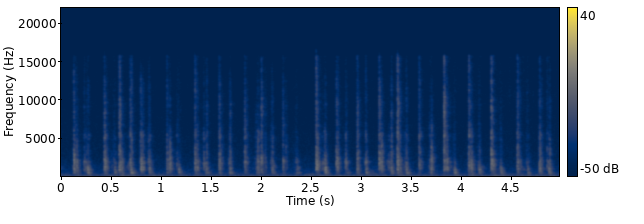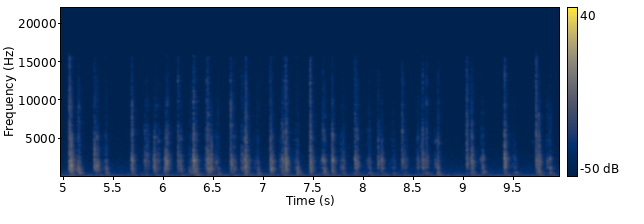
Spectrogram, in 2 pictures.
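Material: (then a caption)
Plastic. Both hands type with their fingertips on an old beige plastic computer keyboard. A steady, rapid run of sharp, bright plastic key clicks with very short decay fills the clip, over a faint low background hum.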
